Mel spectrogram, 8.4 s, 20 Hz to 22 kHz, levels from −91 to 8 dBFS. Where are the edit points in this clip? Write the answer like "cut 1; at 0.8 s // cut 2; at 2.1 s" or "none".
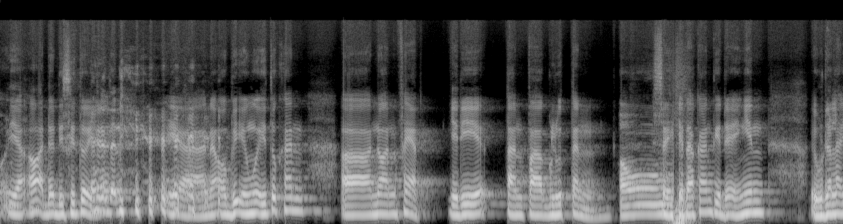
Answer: cut 1; at 6.7 s

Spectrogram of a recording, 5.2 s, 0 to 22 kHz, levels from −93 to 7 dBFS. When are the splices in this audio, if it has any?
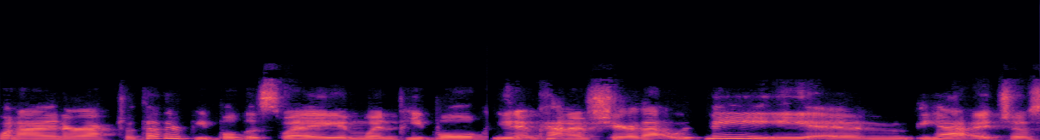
none

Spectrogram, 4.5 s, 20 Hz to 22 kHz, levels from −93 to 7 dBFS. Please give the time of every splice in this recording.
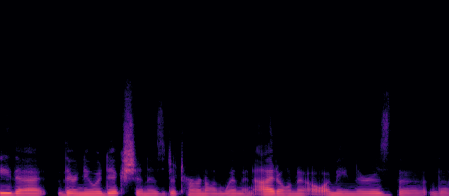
none

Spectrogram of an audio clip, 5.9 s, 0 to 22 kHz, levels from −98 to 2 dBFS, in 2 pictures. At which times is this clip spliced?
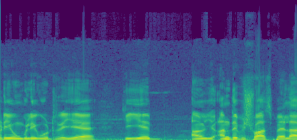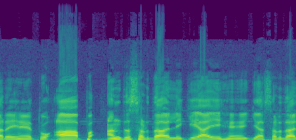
none

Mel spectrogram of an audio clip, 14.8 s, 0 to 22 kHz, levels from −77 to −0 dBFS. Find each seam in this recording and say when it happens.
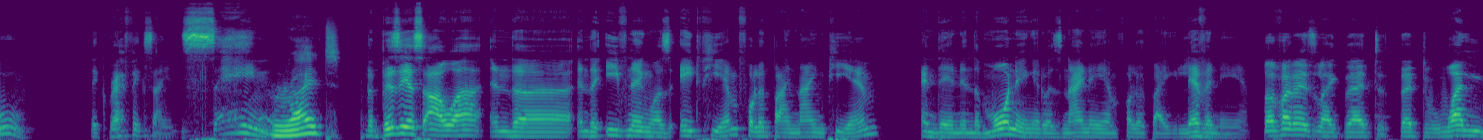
cut 1; at 3.7 s // cut 2; at 12.5 s

